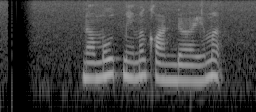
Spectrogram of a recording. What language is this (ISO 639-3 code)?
sin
